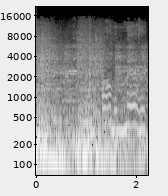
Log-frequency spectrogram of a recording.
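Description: Rock music soundtrack. A wavering lead melody comes in about a second and a half in.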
